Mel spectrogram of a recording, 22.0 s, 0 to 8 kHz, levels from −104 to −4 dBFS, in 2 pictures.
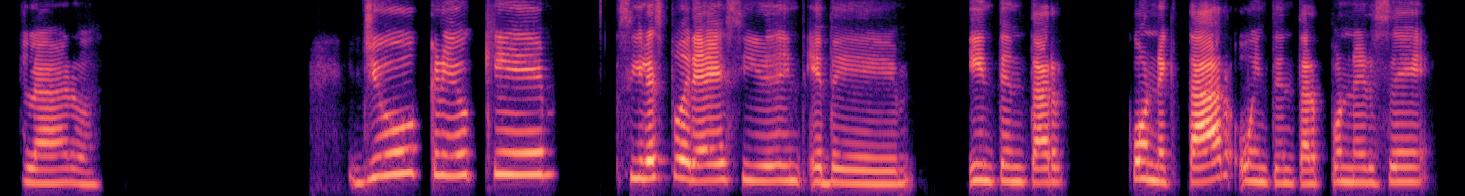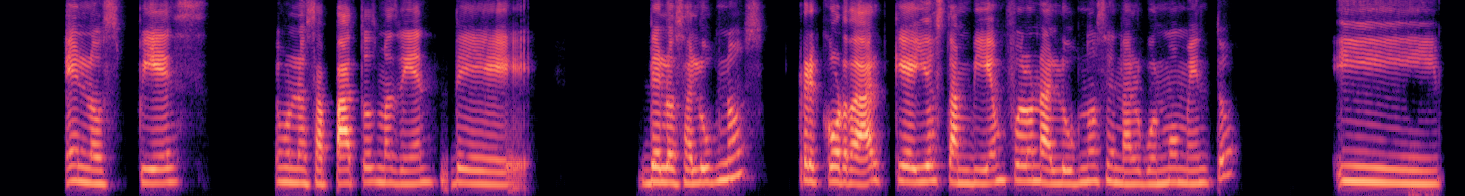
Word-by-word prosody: Claro. 205 -3 -5 1.9
Yo 320 - 0
creo 325 0 -1
que 335 0 +2 0.5
sí 275 -1 +2
les 270 +1 +6
podría 270 -4 +4
decir 245 -1 0
en 225 -2 -1
de 200 -1 -4 0.4
intentar 225 -2 0 0.4
conectar 245 +2 +4
o 235 - -4
intentar 210 -2 -4
ponerse 225 +1 -3 0.7
en 230 0 0
los 200 -1 -2
pies, 215 +1 0 0.5
o 220 0 -4
en 215 - -1
los 205 -2 +1
zapatos, 205 +2 +4
más 210 -1 -5
bien, 200 +2 -2
de 200 - -3 0.7
de 225 0 +1
los 215 -2 +2
alumnos, 230 - -1 0.2
recordar 230 -3 +3
que 235 -2 +4
ellos 235 +2 +3
también 210 +1 0
fueron 235 -2 +2
alumnos 210 +3 -1
en 215 -4 -3
algún 195 0 -4
momento, 215 +9 -5 0.7
y 210 -4 -1
220 Hz, 105 wpm, -23 LUFS, 205-240 Hz, 1.9 s, les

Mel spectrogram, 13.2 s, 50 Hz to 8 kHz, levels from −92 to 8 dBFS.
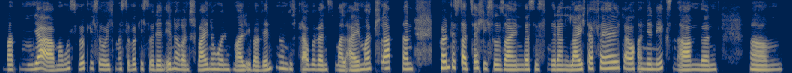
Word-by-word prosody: ähm, 195 0 +1 0.3
ja, 225 -8 +7
man 190 +1 -5
muss 230 +2 -6
wirklich 230 +1 -3
so 205 -3 -2
ich 195 +1 -4
müsste 215 -3 -8
wirklich 210 0 -5
so 185 - -4
den 185 0 -2
inneren 210 -3 -1
Schweinehund 195 +1 -1
mal 175 +1 0
überwinden. 195 - -3
Und 220 -2 -3
ich 205 - -10
glaube, 195 0 -1
wenn's 190 0 -1
mal 170 -2 -1
einmal 190 +7 +2
klappt, 250 +1 +3
dann 215 +1 +1 0.4
könnte 265 +2 +4
es 270 - -3
tatsächlich 230 0 +2
so 200 -1 0
sein, 190 0 +2
dass 195 0 0
es 195 -1 -7
mir 190 -2 -2
dann 190 -1 -1
leichter 185 +5 +2
fällt, 245 +2 +2
auch 220 -2 +4
an 220 -2 -2
den 210 -1 0
nächsten 225 -1 -4
Abenden, 190 +1 +2 0.6
ähm, 190 +1 0
200 Hz, 180 wpm, -23 LUFS, 190-225 Hz, 0.6 s, ja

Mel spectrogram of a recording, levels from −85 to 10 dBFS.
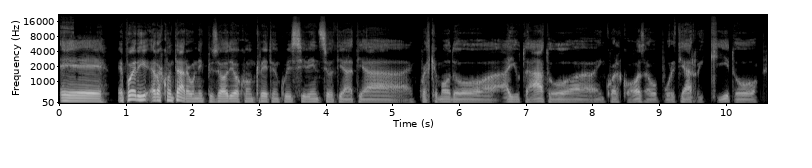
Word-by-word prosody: Ehm, 120 -6 +6
e 120 - -2
puoi 185 +1 +8
ri 170 +1 +7
raccontare 145 -5 +5
un 110 0 -1
episodio 110 +1 +1
concreto 110 +1 -4
in 105 - -6
cui 105 +2 -6
il - - -2
silenzio 105 -1 0
ti 105 +2 -7
ha 90 0 -4
ti 105 -2 -9
ha, 90 -1 -5
in - - -22
qualche - - -7
modo, 90 -2 -4
aiutato, 90 -2 -3 0.3
ehm, - - -13
in 90 - -17
qualcosa 90 0 -6
oppure 90 +1 -10
ti - - -8
ha - - 0
arricchito? 90 -2 -7
105 Hz, 150 wpm, -26 LUFS, 90-115 Hz, 0.3 s, puoi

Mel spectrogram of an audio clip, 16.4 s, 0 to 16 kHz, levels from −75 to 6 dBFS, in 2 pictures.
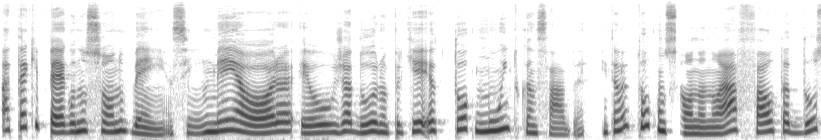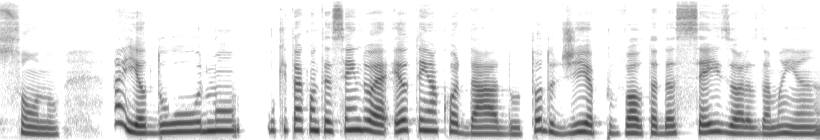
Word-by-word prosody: até 275 +6 -2
que 390 +2 -5
pego 215 - +3
no 240 +2 +3
sono 245 -1 0
bem 165 -7 -3
assim, 185 +1 -9
em 185 +4 -2
meia 245 0 +4
hora 210 +5 +3
eu 200 +2 0
já 240 +3 0
durmo, 215 0 0
porque 215 +4 -1
eu 250 - +1
tô 255 +5 -2
muito 265 +6 +3
cansada, 160 -7 -7 0.2
então 230 +4 -1
eu 355 - -2
estou 370 0 0
com 260 -9 +3
sono, 180 -7 -2
não 170 +1 -1
é 180 - +2
a 255 +2 +3
falta 235 0 -1
do 215 +6 -3
sono. 170 - -4 0.5
Aí 320 - +2
eu 190 -1 +5
durmo. 235 +6 +2 0.3
O 255 - -7
que 265 - -8
está 275 +1 +1
acontecendo 270 0 +2
é, 210 -3 +3
eu 255 +4 +3
tenho 260 0 0
acordado 175 -9 -2
todo 255 -5 -1
dia 200 +5 0
por 200 -3 -13
volta 195 0 +1
das 185 +1 -2
6h, 180 -4 -2
220 Hz, 170 wpm, -21 LUFS, 190-250 Hz, 0.5 s, eu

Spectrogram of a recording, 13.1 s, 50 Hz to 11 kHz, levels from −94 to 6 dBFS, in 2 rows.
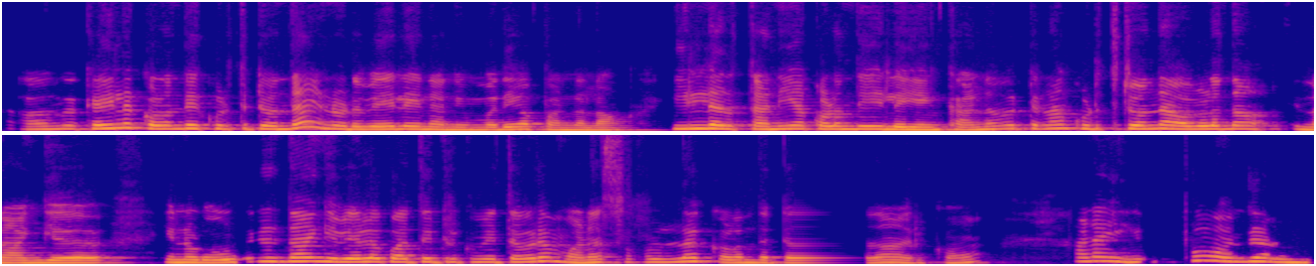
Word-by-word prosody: அவுங்க 255 +3 -4
கையில 320 +5 +5
குழந்தைய 290 +1 +3
குடுத்துட்டு 280 -1 -1
வந்தா, 330 +9 +3
என்னோட 270 -7 0
வேலைய 245 +1 +2
நான் 210 -2 0
நிம்மதியா 205 +3 0
பண்ணலாம். 185 -1 -3 0.3
இல்ல 295 0 +6 0.2
தனியா 265 +3 +1
குழந்தை 255 0 +2
இல்லயே! 220 -2 +5
என் 205 0 0
கணவர்ட்டதான் 290 +8 -2
கொடுத்துட்டு 290 0 +1
வந்தேன், 280 -2 +3
அவ்ளதான். 265 +1 +1 0.3
நான் 210 -1 -1
இங்கே 205 0 +3 0.5
என்னுடைய 230 -1 +2
உடல் 305 +4 -3
தான் 320 0 +3
இங்கே 290 -2 +2
வேலை 290 +1 +5
பார்த்துட்டு 270 -1 -2
இருக்குமே 260 0 -5
தவிர, 295 +5 0
மனசு 230 +2 -2
ஃபுல்லா 255 +5 -1
குழந்தட்ட 215 -2 -1 0.4
தான் 225 -2 -3
இருக்கும். 210 +3 -8 0.5
ஆனா 335 +2 -2 0.2
இப்போ 270 +8 -10
வந்து 305 0 0
அது 250 - -1
255 Hz, 175 wpm, -23 LUFS, 225-290 Hz, 0.5 s, இல்ல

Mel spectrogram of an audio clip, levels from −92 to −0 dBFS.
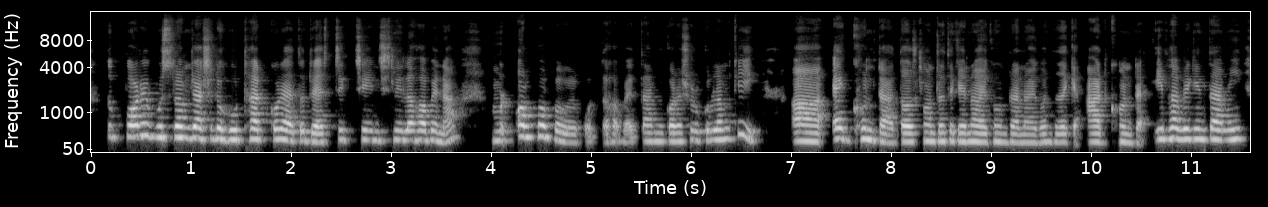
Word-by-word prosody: তো 290 - -9 0.2
পরে 295 +2 +6
বুঝলাম 280 0 +5
যে, - - +7
আসলে 250 0 +2
হুটহাট 235 +1 +2
করে 240 0 +3
এত 205 - -11
ড্রাস্টিক 185 +4 0
চেঞ্জ 220 -2 -4 0.2
নিলে 220 0 +1
হবে 220 0 +2
না। 180 - -1 0.4
উম 210 - -6 0.2
অল্প, 290 0 +3
অল্প 285 - -1
করে 175 -1 -5
করতে - - -11
হবে। 90 - -6
তো - - -11
আমি 195 0 -4
করা 190 0 +3
শুরু 215 -1 -7
করলাম 230 +1 +1
কি? 340 - -3 0.5
আ - - +5 0.4
১ 255 - +1
ঘণ্টা, 230 -6 +1 0.2
১০ 185 0 +6
ঘন্টা 195 -1 -1
থেকে 190 -1 0
৯ 185 -1 +2
ঘণ্টা, 185 -1 -2
৯ 170 -1 -5
ঘন্টা 180 0 -4
থেকে 180 - -5 0.2
৮ 180 - +1
ঘণ্টা। 175 -4 -3 0.2
এভাবে 245 0 +3
কিন্তু 240 0 0
আমি 230 +1 +1
220 Hz, 210 wpm, -23 LUFS, 190-245 Hz, 0.5 s, যে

